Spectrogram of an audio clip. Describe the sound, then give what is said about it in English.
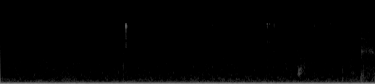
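A sharp single click of a nail clipper cutting through a fingernail stands out against a steady low background hiss, with otherwise little else happening. “I'm going to cut my nail.”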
